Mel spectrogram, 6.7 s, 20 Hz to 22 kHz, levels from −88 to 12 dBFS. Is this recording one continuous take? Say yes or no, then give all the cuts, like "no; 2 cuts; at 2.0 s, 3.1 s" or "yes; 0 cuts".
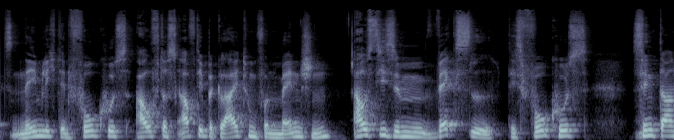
no; 2 cuts; at 1.8 s, 3.4 s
